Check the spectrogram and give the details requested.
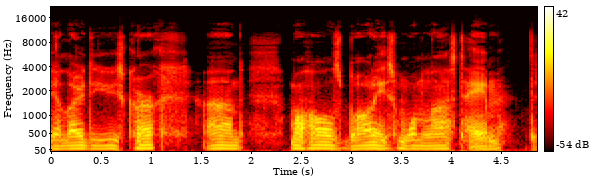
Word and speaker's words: Mulhall: Uh Dr. Ann Mulhall, m u h m u l h a l l. Mulhall, that's yeah, that's the way it's said.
